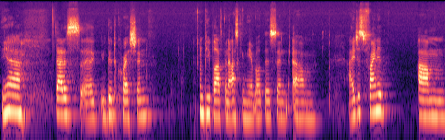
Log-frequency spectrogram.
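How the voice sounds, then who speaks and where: A woman with a German accent, medium pitch, monotone, flat intonation, a fairly slow pace and long, frequent pauses. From Germany, Munich area. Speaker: singer-songwriter. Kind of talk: interview. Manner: halting.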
